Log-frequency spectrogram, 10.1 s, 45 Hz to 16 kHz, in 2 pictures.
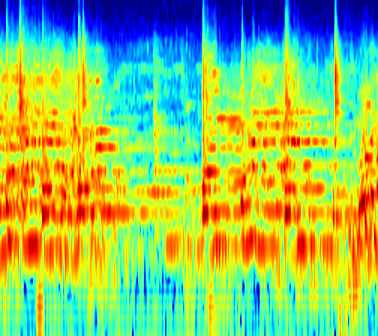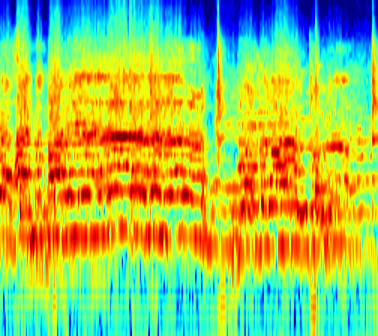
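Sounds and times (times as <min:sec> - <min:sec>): man singing a folk song: 0:00.0 - 0:01.7, 0:03.3 - 0:10.0
instrumental accompaniment: 0:00.0 - 0:10.0.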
